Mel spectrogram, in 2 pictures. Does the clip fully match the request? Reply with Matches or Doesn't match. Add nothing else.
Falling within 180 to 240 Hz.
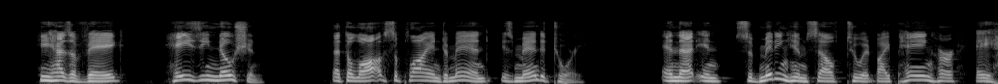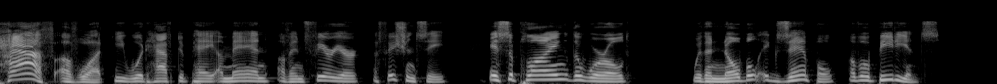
Doesn't match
